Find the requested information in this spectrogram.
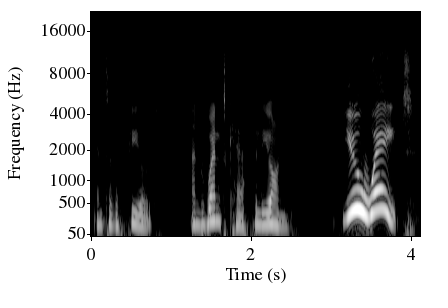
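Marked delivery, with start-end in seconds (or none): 3.1-4.1 sudden, much louder, higher bellow; furious yell. Acted. Farmer shouts after the boy in the field, furious yell. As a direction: roar it as a threat. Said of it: "yelled the farmer".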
